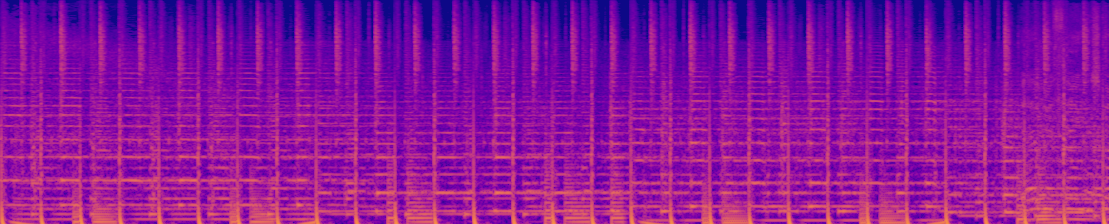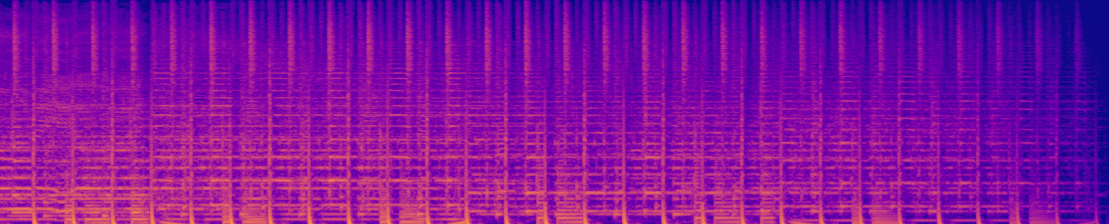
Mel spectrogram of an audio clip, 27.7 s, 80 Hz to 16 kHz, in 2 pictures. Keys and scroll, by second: 9.2 F9, 17.5 d, 24.6 f.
